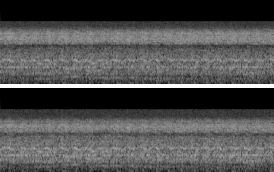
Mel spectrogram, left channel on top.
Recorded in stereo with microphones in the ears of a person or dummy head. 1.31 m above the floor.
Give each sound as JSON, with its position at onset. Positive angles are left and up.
{"t": 0.0, "sound": "an engine running", "side_deg": -25}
